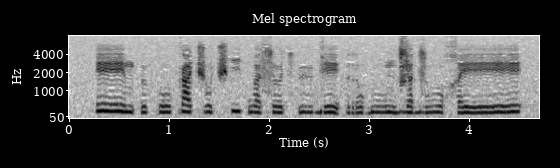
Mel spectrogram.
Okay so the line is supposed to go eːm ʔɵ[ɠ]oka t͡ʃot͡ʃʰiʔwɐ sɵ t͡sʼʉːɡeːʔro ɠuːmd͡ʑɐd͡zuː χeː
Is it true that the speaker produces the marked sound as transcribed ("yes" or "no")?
no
